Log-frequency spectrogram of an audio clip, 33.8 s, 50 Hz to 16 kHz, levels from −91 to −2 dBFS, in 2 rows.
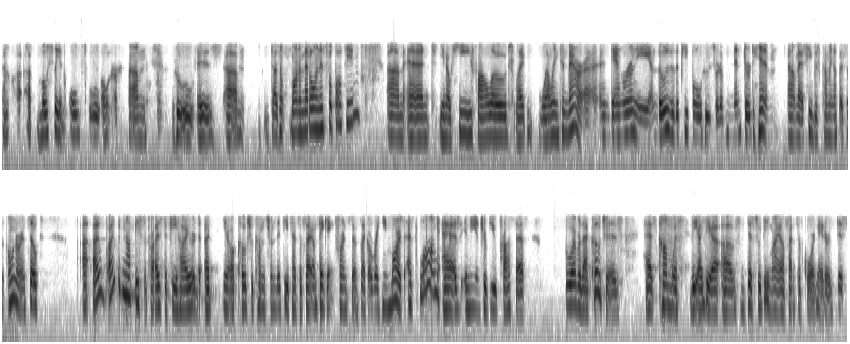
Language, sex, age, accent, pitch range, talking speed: English, female, 50-69, American, 155-180 Hz, 185 wpm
